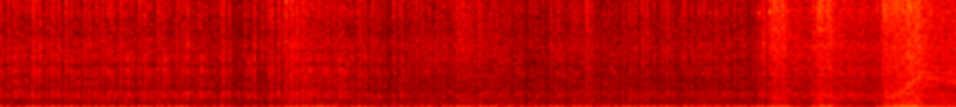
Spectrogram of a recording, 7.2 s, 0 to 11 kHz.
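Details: Quad-turbo car just fitted with a 115–120 A GM 3800 alternator on an adjustable spring tensioner, checked for belt squeal: catches, runs with a deep, even rumble, revs up near the end, and no belt squeal; normal running.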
